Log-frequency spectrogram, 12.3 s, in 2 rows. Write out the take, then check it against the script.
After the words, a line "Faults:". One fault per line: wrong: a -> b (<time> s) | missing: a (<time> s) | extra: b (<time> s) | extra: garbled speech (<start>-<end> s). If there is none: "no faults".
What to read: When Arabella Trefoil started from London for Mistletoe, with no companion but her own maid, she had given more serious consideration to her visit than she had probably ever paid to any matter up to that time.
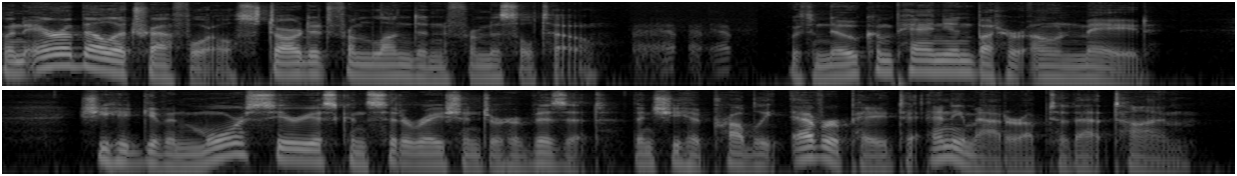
When Arabella Trefoil started from London for Mistletoe, with no companion but her own maid, she had given more serious consideration to her visit than she had probably ever paid to any matter up to that time.
Faults:
no faults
